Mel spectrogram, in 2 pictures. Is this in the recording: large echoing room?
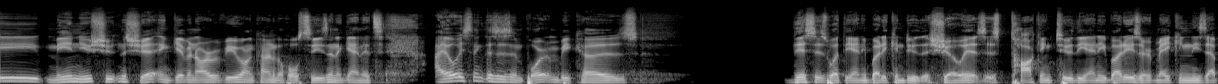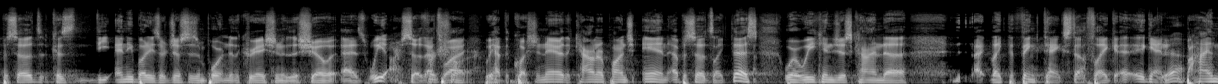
no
